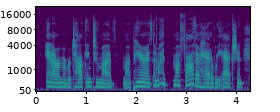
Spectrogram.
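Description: Speaking with a Mississippi accent, a woman with a very deep, low pitch keeps her loudness very even on a very clean recording with a silent background. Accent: Southern US (Mississippi). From US South, Jackson, Mississippi. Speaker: English professor. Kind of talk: interview.

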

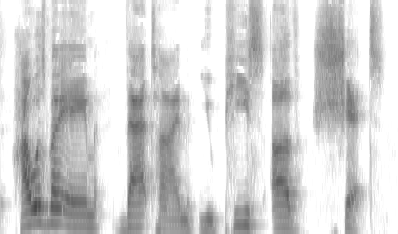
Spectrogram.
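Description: A man speaks slowly in a put-on character voice with a fairly high pitch. His tone is bright and sharp. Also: lively intonation.

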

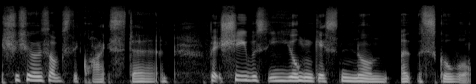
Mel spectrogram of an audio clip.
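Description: A woman speaks with a Lancashire accent and lively intonation. The recording is very clean with a silent background, dry and close with no echo. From Lancashire, northern England. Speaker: TV producer and DJ. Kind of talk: casual chat. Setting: studio.

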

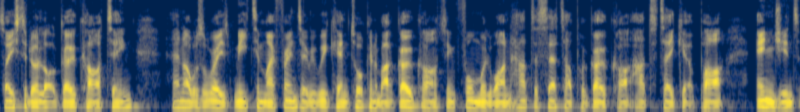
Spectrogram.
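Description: Very fast speech in a London accent keeps a monotone, flat intonation on a very clean recording with a silent background. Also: man. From London, England. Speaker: podcast host, careers advisor. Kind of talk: interview.

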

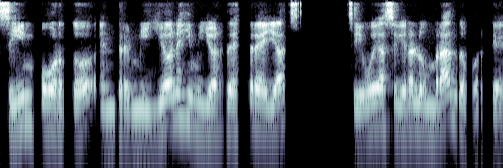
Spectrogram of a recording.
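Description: At a moderate pace, a man with a plain, everyday voice speaks at a fairly high pitch with ordinary variation. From Venezuela. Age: 30s. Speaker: mental health activist. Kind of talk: interview about personal mental health experience.

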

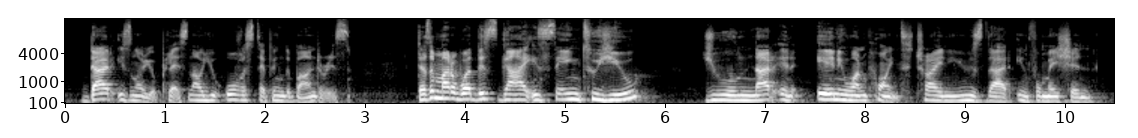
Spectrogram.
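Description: A woman's animated delivery at a moderate speed, with ordinary pitch variation. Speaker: reality TV star. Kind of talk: casual chat.

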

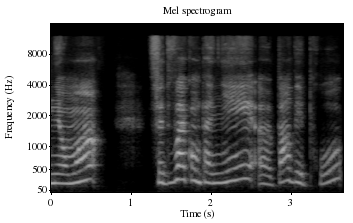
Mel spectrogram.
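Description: Against a quiet background, a woman talks at a fairly slow pace. Her tone is dark, mellow and somewhat breathy, with ordinary pitch variation. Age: 20s. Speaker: graphic designer and amateur astrologer. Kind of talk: casual interview.

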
